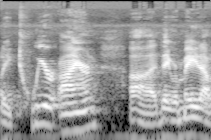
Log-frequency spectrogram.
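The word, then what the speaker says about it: tuyère: It is pronounced tweer, not French or not queer iron.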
